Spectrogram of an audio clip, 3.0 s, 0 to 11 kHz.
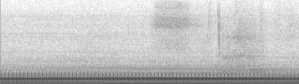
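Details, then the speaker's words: Homemade Bedini SSG motor on a cutting-board base, power battery about 13 V, neon protection circuit fitted, hand-spun to start: steady low hum with a fast even pulsing buzz, no speed change, from the vibrating board; motor running normally. "the The Cutting Board actually vibrates more than anything else does that's what you're [Music] hearing it's beating up pretty"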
